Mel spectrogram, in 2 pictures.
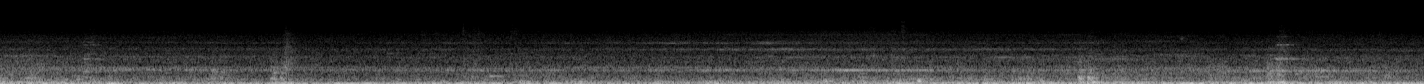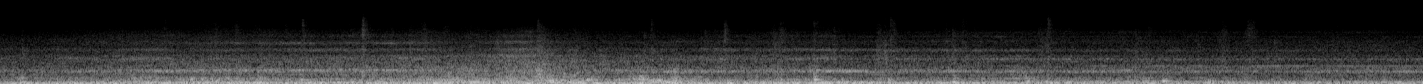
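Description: Interior running sound of the 285 series Sunrise Izumo/Seto sleeper train, heard inside a compartment: a steady low rumble of wheels on rail with a faint steady whine. Light clicks come here and there, most often a little past the middle.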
